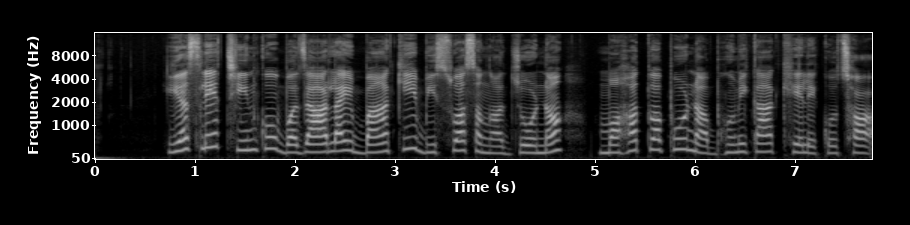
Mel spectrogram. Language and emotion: Nepali, neutral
